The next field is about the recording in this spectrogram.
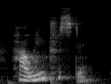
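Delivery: ordinary delivery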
